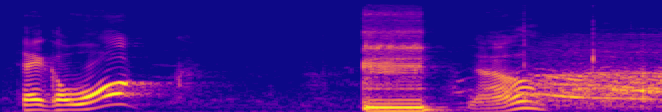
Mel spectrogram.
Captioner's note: buzzer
